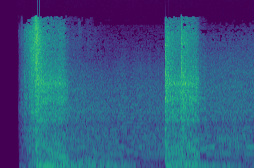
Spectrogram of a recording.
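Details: Loud dramatic music with heavy low drums and bright cymbal crashes, with no animal sound.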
